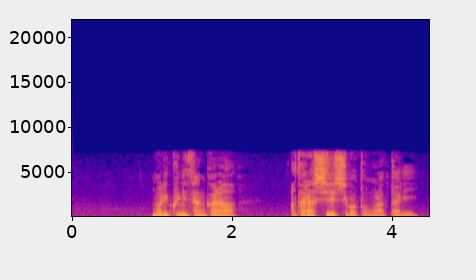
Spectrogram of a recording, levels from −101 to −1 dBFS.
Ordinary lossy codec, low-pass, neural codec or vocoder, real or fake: none; 7.2 kHz; vocoder, 22.05 kHz, 80 mel bands, Vocos; fake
